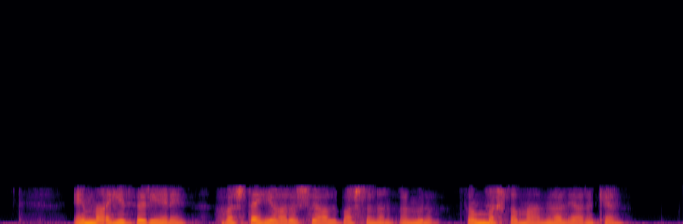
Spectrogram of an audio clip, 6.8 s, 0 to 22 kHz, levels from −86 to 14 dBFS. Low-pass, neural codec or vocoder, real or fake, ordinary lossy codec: 3.6 kHz; autoencoder, 22.05 kHz, a latent of 192 numbers a frame, VITS, trained on many speakers; fake; AAC, 16 kbps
